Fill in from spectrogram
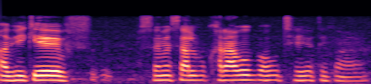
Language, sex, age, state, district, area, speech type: Maithili, female, 30-45, Bihar, Muzaffarpur, rural, spontaneous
